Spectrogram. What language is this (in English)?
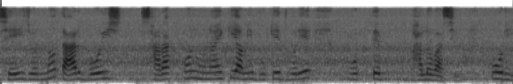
Bangla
